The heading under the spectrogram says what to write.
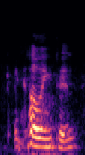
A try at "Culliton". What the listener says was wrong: There's just no G, so it's Culliton.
